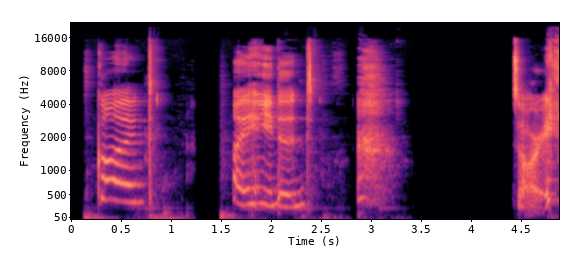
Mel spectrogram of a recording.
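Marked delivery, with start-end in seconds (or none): 0.2-2.4 overwrought, higher pitch. Reacting to a name being ruined for them, really emotional. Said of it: "I've got really emotional here".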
